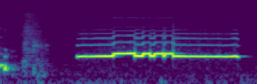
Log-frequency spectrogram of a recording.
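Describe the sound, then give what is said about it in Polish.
A ceramic bird ocarina whistle plays a steady, clear note for about two seconds, stepping up in pitch and warbling quickly between notes before ending. It sounds fairly loud after a brief rustle. “Mamy też ceramiczne ptaszki Okaryny, które też były takim projektem. Czyli to są takie ptaszki do gwizdania, tak?”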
